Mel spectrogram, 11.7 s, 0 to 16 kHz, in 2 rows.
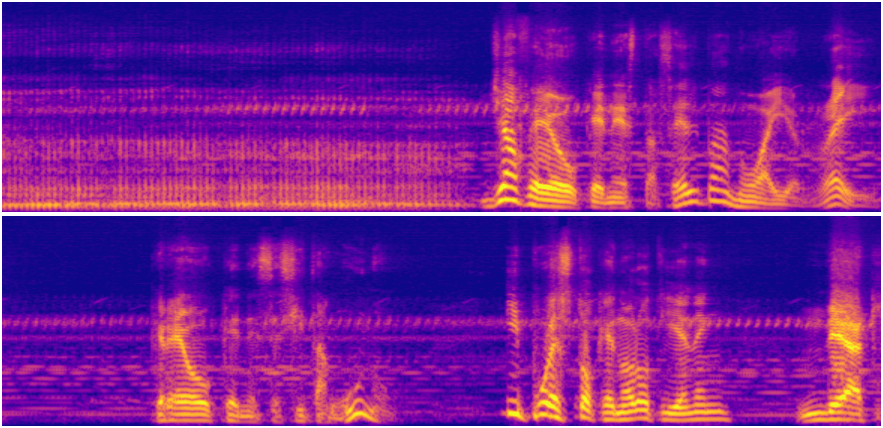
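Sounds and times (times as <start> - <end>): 
tiger roaring: 0.0 - 3.2
speech: 3.3 - 5.9, 6.9 - 8.6, 9.2 - 11.7.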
